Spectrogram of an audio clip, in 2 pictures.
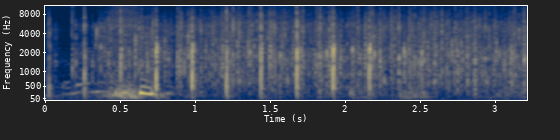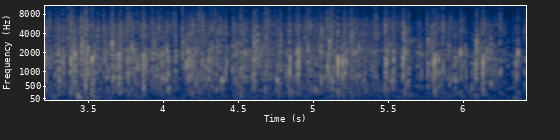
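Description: An audience clapping, a dense patter of many hands that eases slightly toward the end.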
